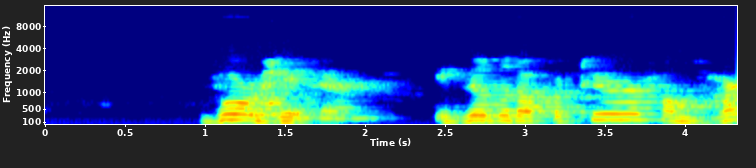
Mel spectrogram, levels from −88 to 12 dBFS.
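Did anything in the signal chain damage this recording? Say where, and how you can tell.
Yes. The damage sits at the playback stage, where the speech shows a wrong sample rate from start to finish. Everything runs slow and sounds low, at about 0.73 times normal speed and roughly 5.5 semitones down, with timing and pitch shifted together by the same ratio. That pairing means the samples were clocked out slower than they were captured, with no conversion. The ratio fits 44.1 kHz material played at 32 kHz.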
